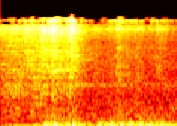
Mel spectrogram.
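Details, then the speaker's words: Car sitting unused a long time in cold Georgia weather, after repeated start attempts: low uneven chugging pulses as the starter turns it, a few cylinders nearly firing but not catching; cranking, almost starting. "oh here we go that's a good sign that's a good sign"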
